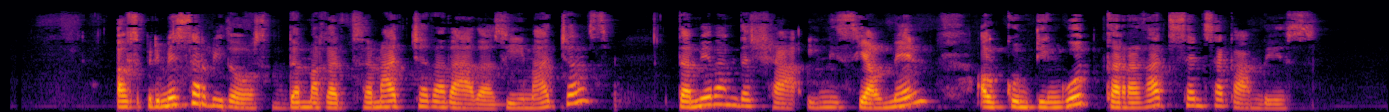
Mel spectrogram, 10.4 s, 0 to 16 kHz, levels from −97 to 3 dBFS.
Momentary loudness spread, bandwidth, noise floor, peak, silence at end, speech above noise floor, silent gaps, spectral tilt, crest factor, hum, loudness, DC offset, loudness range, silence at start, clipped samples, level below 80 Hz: 10 LU; 11 kHz; -73 dBFS; -4 dBFS; 0.6 s; 50 dB; none; -5.5 dB/octave; 20 dB; none; -24 LUFS; under 0.1%; 2 LU; 0.9 s; under 0.1%; -74 dBFS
